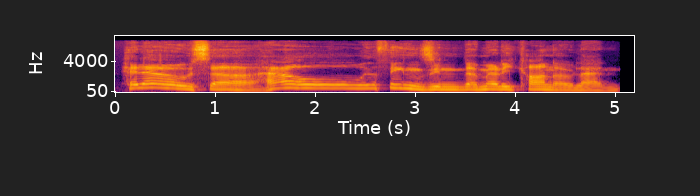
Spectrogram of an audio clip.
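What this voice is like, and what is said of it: Fake American accent. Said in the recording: “I really, really like your pseudo American accent. ... American. I don't know what that was. That was weird.”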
